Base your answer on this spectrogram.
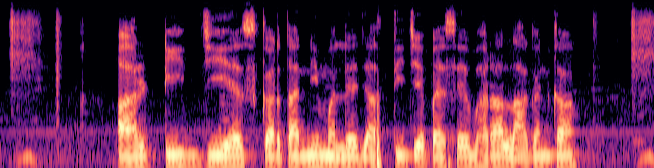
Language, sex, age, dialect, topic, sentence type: Marathi, male, 18-24, Varhadi, banking, question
